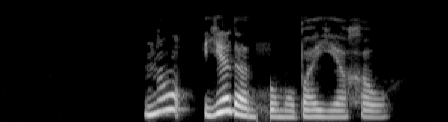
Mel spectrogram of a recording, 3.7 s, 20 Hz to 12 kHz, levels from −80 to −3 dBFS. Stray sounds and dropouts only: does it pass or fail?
fail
